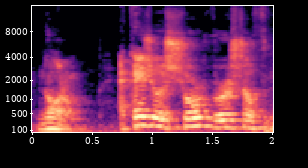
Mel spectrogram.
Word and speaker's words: норм: Pronounced like норм.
